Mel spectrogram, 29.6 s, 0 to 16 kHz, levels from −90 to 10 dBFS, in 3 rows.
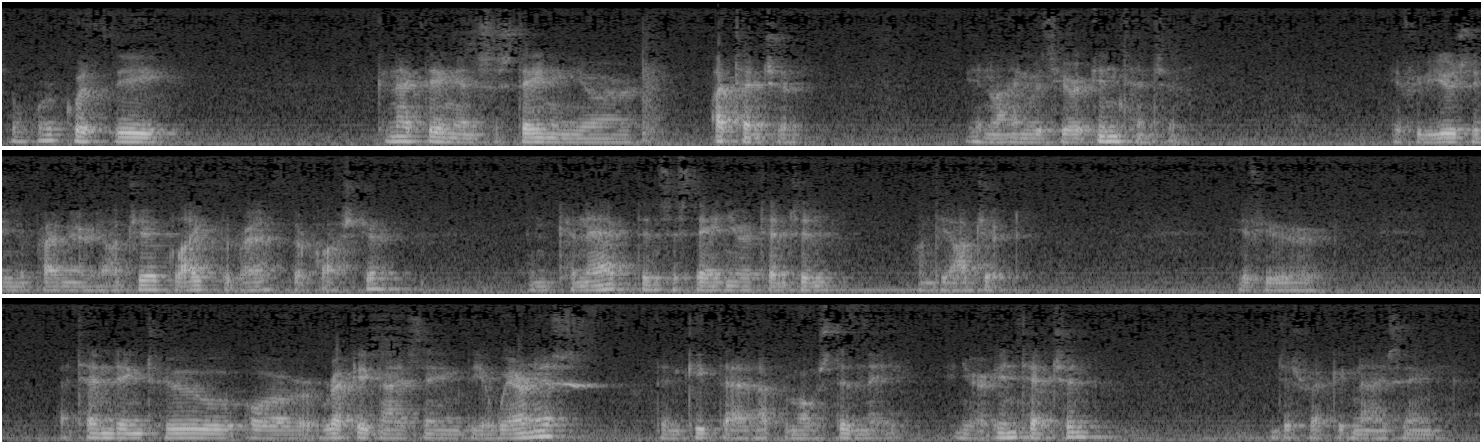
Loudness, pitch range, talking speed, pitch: -24 LUFS, 100-110 Hz, 110 wpm, 105 Hz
